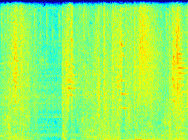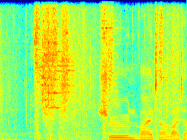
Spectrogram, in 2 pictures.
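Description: Weapons clash and spells burst in a video game fight.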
